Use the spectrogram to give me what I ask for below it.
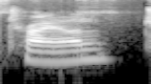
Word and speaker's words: Tryon: So it's a mini series based off of a novel known as Harvest Home, just Harvest Home, by Thomas Tom Tryon. – Tryon. – Tryon.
